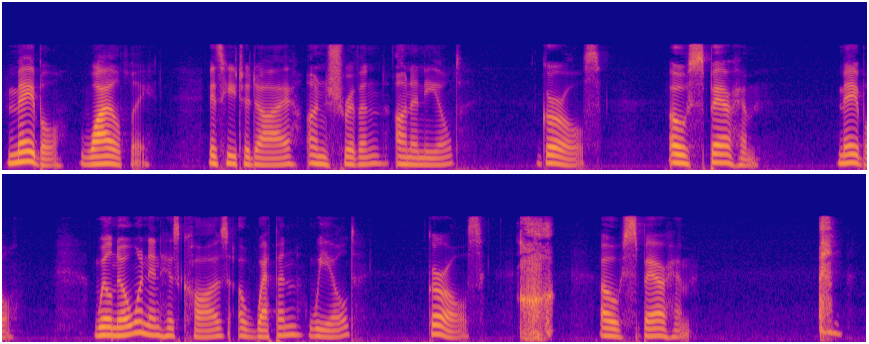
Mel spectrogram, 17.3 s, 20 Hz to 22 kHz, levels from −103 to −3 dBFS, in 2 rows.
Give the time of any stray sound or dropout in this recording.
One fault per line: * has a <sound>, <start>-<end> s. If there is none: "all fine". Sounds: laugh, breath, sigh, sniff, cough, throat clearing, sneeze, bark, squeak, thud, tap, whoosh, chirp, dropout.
* has a throat clearing, 13.8-14.2 s
* has a cough, 16.8-17.1 s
